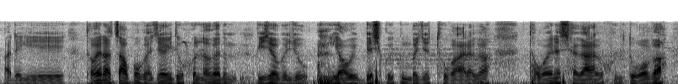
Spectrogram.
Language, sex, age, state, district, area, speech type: Manipuri, male, 45-60, Manipur, Kakching, rural, spontaneous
